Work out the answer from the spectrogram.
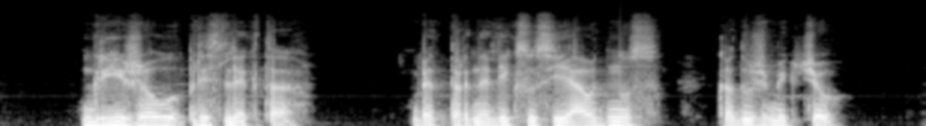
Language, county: Lithuanian, Vilnius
